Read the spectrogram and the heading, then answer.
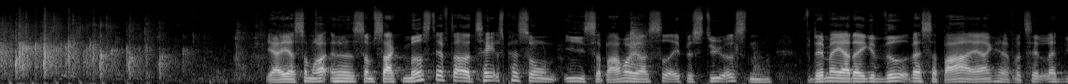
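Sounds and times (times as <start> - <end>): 
audience applause: 0.0 - 2.1
speech: 2.6 - 10.6.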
